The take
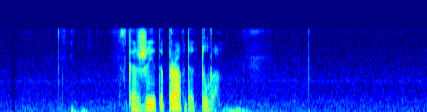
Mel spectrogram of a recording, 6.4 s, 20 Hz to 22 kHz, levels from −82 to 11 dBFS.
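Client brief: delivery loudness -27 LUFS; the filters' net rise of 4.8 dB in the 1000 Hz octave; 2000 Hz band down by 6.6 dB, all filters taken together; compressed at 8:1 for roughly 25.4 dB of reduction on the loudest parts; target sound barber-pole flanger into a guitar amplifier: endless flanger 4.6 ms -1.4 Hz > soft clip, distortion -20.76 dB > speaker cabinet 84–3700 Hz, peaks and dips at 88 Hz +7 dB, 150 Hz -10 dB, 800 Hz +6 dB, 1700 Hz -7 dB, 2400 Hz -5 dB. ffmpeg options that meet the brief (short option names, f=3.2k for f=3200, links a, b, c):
-filter_complex "[0:a]equalizer=f=1k:t=o:g=4.5,equalizer=f=2k:t=o:g=-6,acompressor=threshold=-37dB:ratio=8,asplit=2[a][b];[b]adelay=4.6,afreqshift=-1.4[c];[a][c]amix=inputs=2:normalize=1,asoftclip=threshold=-29.5dB,highpass=84,equalizer=f=88:t=q:w=4:g=7,equalizer=f=150:t=q:w=4:g=-10,equalizer=f=800:t=q:w=4:g=6,equalizer=f=1.7k:t=q:w=4:g=-7,equalizer=f=2.4k:t=q:w=4:g=-5,lowpass=f=3.7k:w=0.5412,lowpass=f=3.7k:w=1.3066,volume=23.5dB"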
